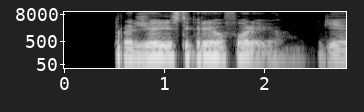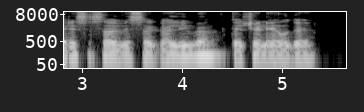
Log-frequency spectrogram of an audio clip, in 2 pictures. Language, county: Lithuanian, Vilnius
